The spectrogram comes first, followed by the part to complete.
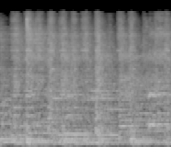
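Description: Live zydeco band music: a tenor saxophone plays a melodic solo over the band's steady beat.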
